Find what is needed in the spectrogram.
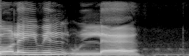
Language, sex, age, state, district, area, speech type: Tamil, female, 60+, Tamil Nadu, Mayiladuthurai, rural, read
